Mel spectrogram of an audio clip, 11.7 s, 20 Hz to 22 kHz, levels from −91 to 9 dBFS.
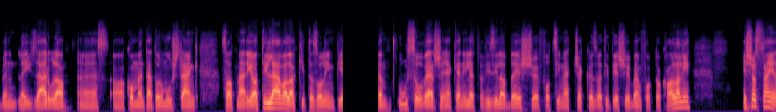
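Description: The input was likely lost briefly, so silence was written. An audio dropout to silence runs from 5.14 to 5.68 s, after "akit az", cutting the speech to dead silence until "úszóversenyeken illetve vízilabda és".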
